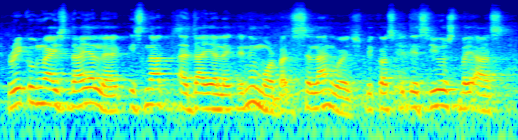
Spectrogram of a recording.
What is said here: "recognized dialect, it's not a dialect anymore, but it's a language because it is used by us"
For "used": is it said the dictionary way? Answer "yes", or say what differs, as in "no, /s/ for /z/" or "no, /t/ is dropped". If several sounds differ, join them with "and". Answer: no, /s/ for /z/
